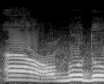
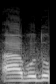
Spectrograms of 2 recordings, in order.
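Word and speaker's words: أعبد: देखिए यहाँ मैंने क्या कहा, देखिए यहाँ पर भी बाज़ लोग गलत पढ़ते हैं। इसको पढ़ते हैं ला आबुदु मा तअबुदून, आइन को हज़फ कर देते हैं अक्सर लोग।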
